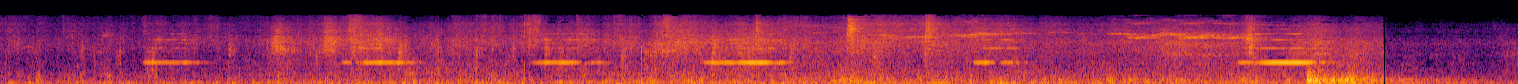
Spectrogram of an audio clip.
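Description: Short single-pitch electronic beeps, six in all, roughly every two seconds, over the steady background noise of a large warehouse store. A louder low rumble comes near the end.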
